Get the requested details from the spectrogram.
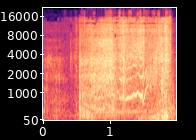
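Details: The speaker's own mechanical ventilator during podcast speech: after a brief quiet pause, a rushing hiss of air lasting about 1.5 seconds with a faint whistling squeal as a breath is delivered; mechanical ventilator sound.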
